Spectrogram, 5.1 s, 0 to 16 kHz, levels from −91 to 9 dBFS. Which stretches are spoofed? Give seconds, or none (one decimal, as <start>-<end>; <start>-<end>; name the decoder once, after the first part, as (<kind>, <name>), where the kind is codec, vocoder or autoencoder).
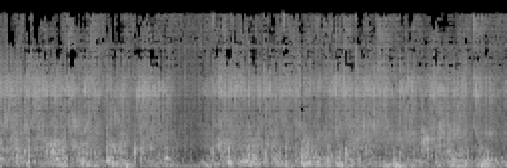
0.0-5.1 (vocoder, BigVGAN v2)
